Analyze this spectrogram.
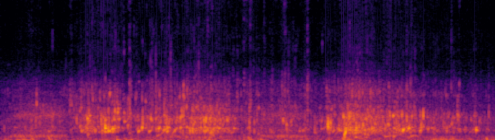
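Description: Shallow pond water sloshing and splashing as a wading man gropes with his hands under submerged branches, in two busier spells.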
